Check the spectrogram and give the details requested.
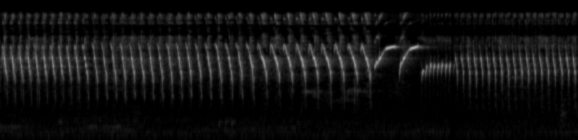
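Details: Singing canary meant to prompt lazy canaries to sing: fast repeated high trill notes, a couple of sweeping whistles, then a lower steady trill.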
